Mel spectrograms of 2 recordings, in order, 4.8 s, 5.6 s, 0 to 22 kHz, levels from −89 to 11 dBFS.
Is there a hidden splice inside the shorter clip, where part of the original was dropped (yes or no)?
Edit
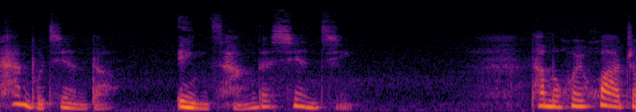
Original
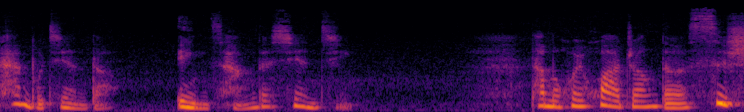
no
